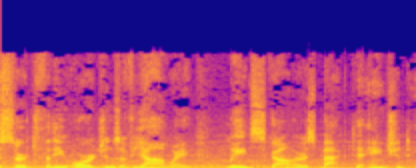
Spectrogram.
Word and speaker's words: Yahweh: and his name was these four letters which in English would be YH w AG which we think were probably pronounced something like Yahweh but Yahweh only appears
